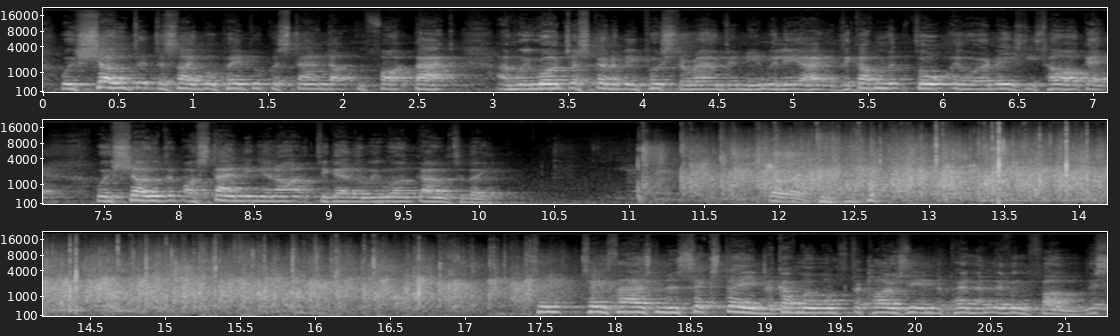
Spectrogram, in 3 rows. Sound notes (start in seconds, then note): 11.0 applause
